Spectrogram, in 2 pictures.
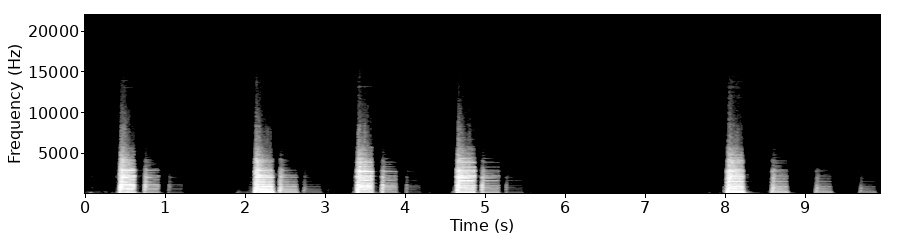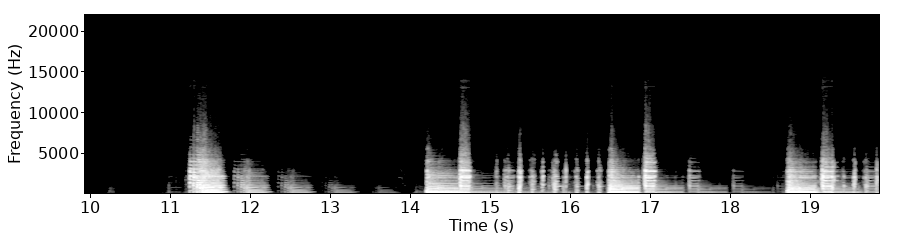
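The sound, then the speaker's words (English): Electric guitar through a delay effect, dry of reverb: sparse, loud plucked chords with short trailing repeats, building into a denser, busier strummed passage near the end. No one speaks. “So I'm going to take out the reverb. Let's see what the delay does.”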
